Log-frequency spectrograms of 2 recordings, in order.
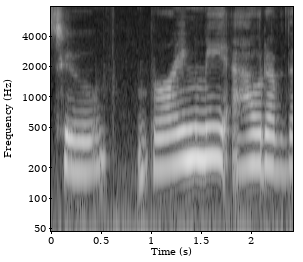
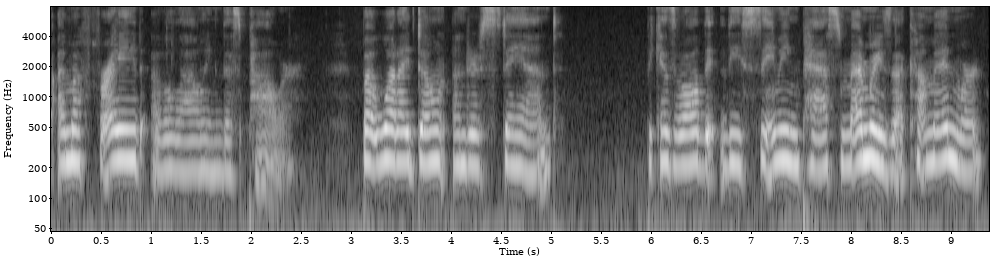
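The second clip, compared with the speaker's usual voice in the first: ordinary talk, nothing marked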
